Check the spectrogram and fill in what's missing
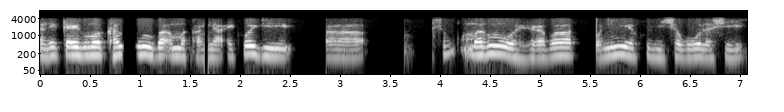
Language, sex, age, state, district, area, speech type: Manipuri, male, 60+, Manipur, Kangpokpi, urban, conversation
